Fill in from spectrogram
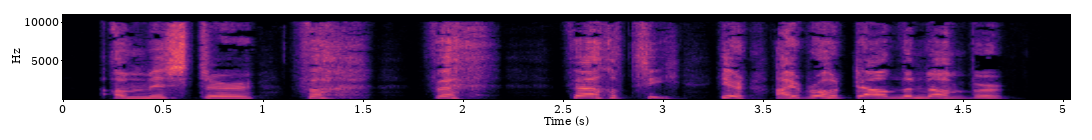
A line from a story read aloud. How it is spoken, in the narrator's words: the maid had laughingly informed her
